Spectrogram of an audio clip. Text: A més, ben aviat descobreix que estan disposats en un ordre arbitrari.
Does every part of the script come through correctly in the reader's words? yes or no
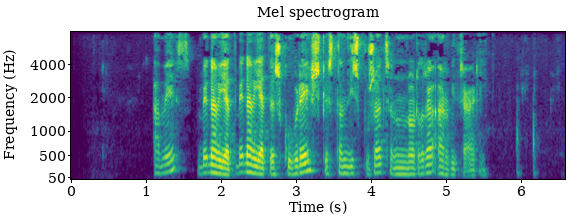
no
